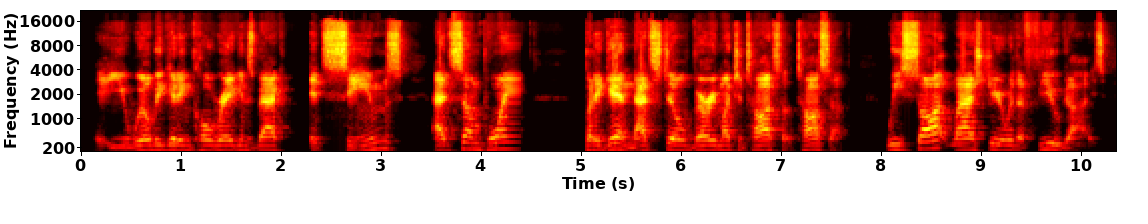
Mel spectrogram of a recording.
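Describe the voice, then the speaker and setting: Man, hoarse and losing his voice, sports podcast host, bright forward tone, frank commentary. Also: mid-range voice. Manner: talks straight through with frank, plain opinions.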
